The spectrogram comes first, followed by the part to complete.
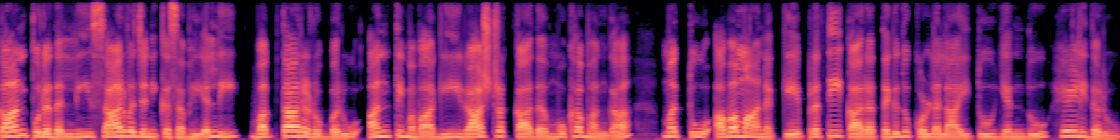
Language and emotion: Kannada, neutral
